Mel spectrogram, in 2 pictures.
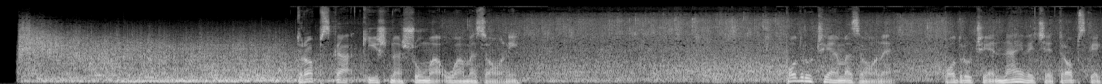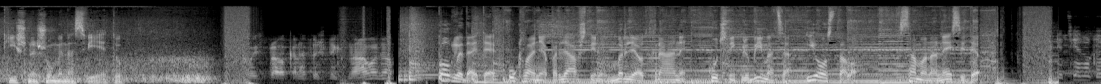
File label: croatian m commercial, voice demos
